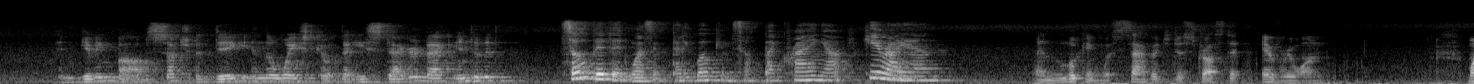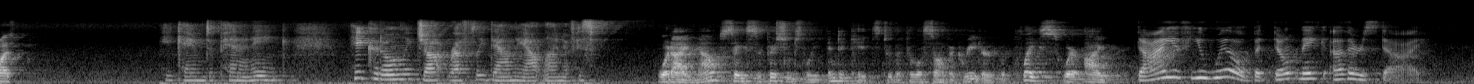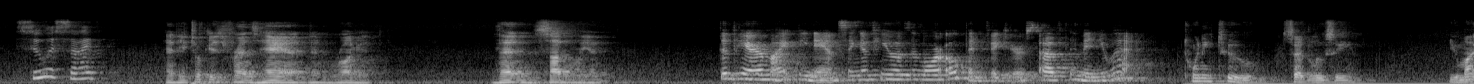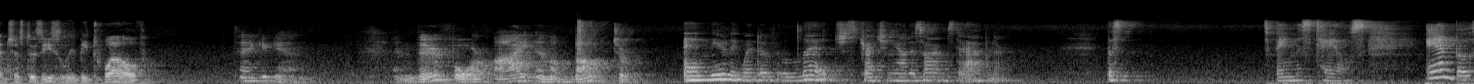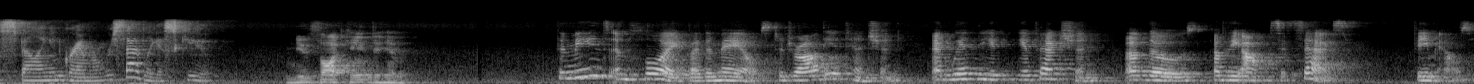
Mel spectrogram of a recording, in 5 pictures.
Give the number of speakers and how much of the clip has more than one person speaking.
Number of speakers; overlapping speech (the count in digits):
9, no overlap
